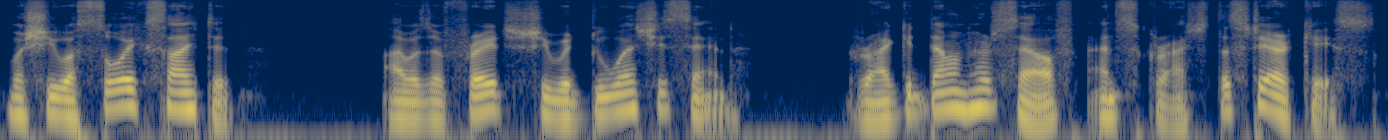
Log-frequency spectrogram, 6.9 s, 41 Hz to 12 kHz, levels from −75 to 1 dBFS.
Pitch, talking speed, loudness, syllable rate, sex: 115 Hz, 180 wpm, -20 LUFS, 5.0 syllables/s, male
